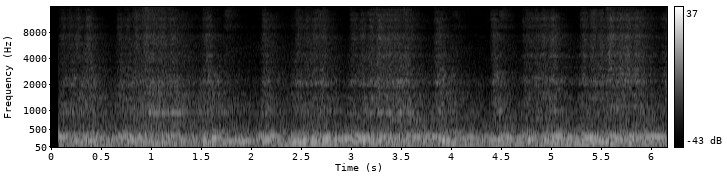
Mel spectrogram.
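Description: Background music with low, steady droning notes.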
